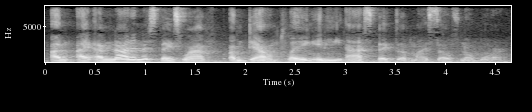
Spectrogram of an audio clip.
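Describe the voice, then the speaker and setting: Low, gravelly woman speaking candidly. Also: expressive, moderate pace, darkish tone, slight background noise. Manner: candid, repeats "you know what I'm saying". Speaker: podcast host. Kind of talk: reflective personal monologue.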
